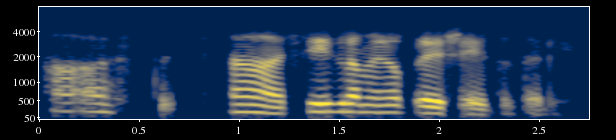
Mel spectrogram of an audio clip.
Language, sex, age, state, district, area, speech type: Sanskrit, female, 60+, Karnataka, Uttara Kannada, urban, conversation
